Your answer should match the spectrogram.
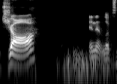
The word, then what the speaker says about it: Jaw: Jaw. Jaw? So, it's like the movie Jaws without the S. Got it. Jaw. Like like people jawing at you.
